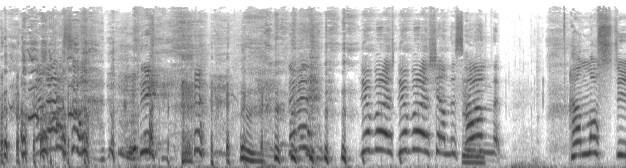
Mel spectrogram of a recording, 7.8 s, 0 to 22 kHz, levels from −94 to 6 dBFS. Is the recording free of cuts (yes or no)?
no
